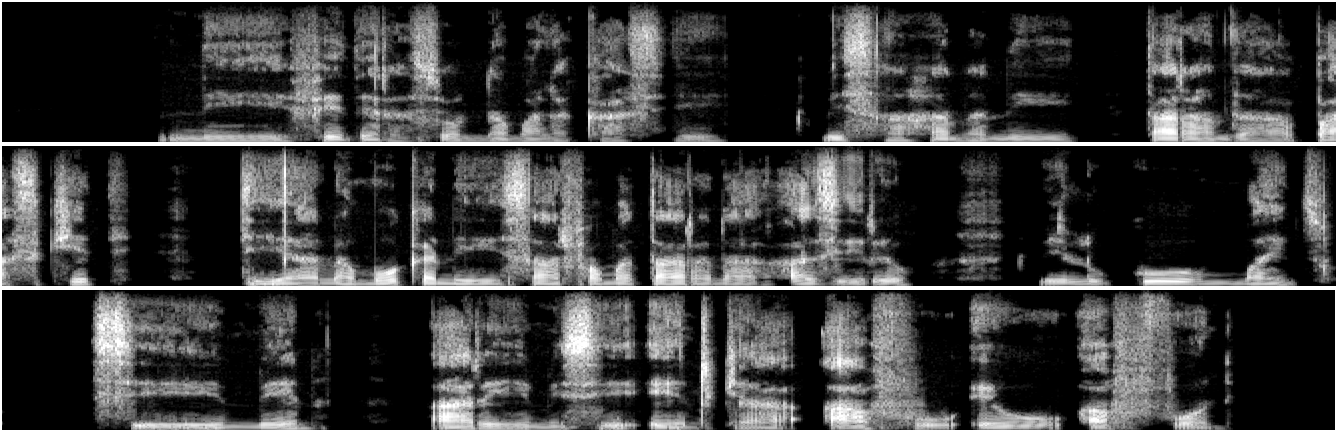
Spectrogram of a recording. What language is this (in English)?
Malagasy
